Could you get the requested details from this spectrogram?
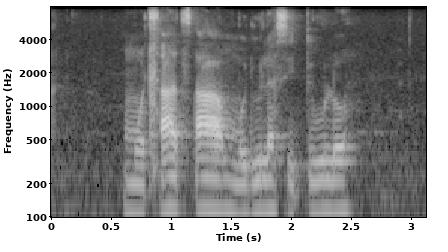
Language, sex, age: Tswana, male, 20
